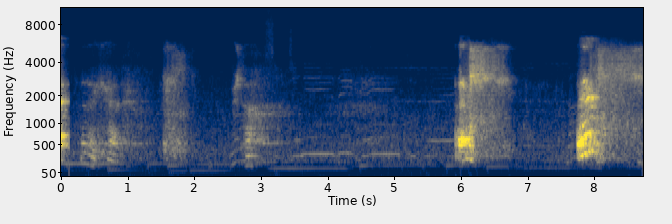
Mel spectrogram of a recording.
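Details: Quiet breathy sounds, then two forceful sneezes from an adult man who has had a cold for about three days, low background music; sneezing with a cold.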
